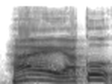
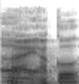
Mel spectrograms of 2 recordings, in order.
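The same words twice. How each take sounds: First: The voice is squeezed and strained from the throat. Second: The voice is deep and supported from the belly. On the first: The speaker calls it wrong. "Jadi untuk melakukan suara jangan nekat leher. Jangan kayak" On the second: The speaker calls it right. "dari dari perut"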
